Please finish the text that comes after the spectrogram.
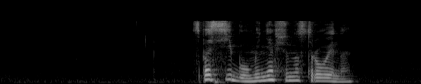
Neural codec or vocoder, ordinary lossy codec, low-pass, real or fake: none; none; none; real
